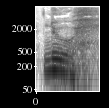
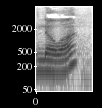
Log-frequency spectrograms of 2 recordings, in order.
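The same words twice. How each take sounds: First: The name ends with a strong breathy h sound. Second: The name ends in a plain vowel, no h. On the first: The speaker calls it right. "This is Noah in Arabic" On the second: The speaker calls it wrong. "it doesn't sound like Noah, as you might guess"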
